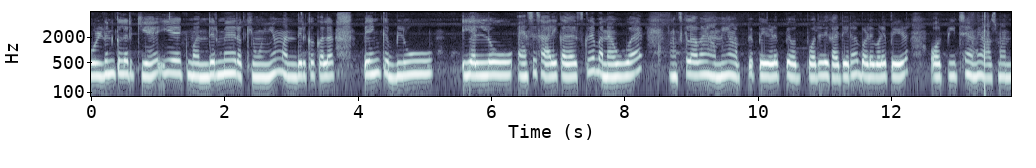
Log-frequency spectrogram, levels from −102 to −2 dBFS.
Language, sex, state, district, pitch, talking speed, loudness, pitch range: Hindi, female, West Bengal, Dakshin Dinajpur, 245 Hz, 180 wpm, -13 LUFS, 235-265 Hz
